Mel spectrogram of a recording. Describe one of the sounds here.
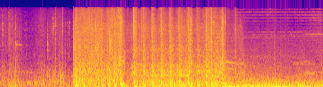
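Gunshots rattle in a rapid, loud burst.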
